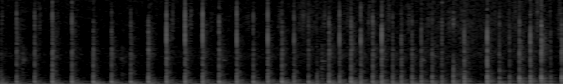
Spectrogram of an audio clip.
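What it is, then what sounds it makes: Bathroom countertop being tapped. A bathroom countertop is tapped in a quick, steady run of short, dull taps. Each tap has a soft low thud and dies away almost at once. The sound stays quiet throughout, with a faint low hum underneath.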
